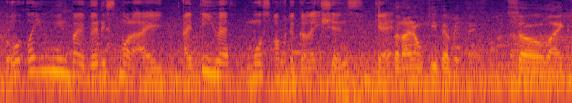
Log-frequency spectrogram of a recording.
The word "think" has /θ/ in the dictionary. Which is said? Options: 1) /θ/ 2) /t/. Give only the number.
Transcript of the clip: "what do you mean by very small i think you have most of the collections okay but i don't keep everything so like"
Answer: 2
